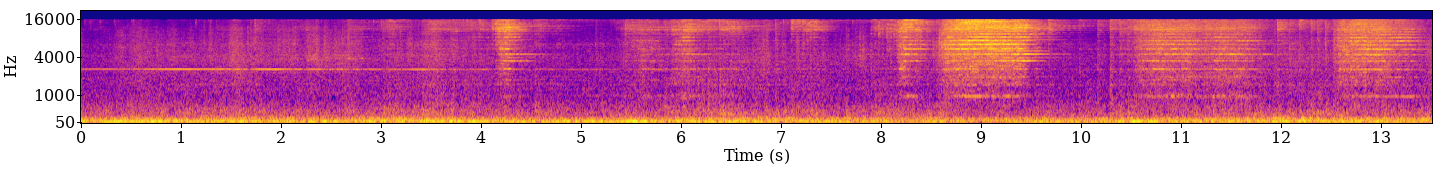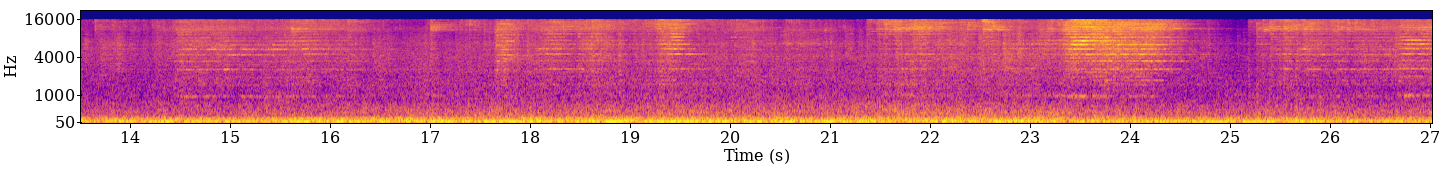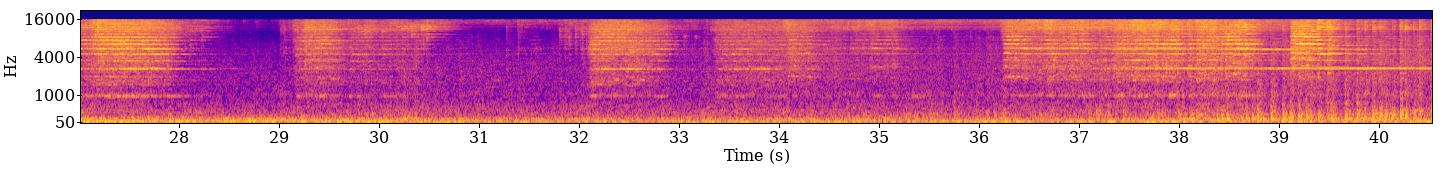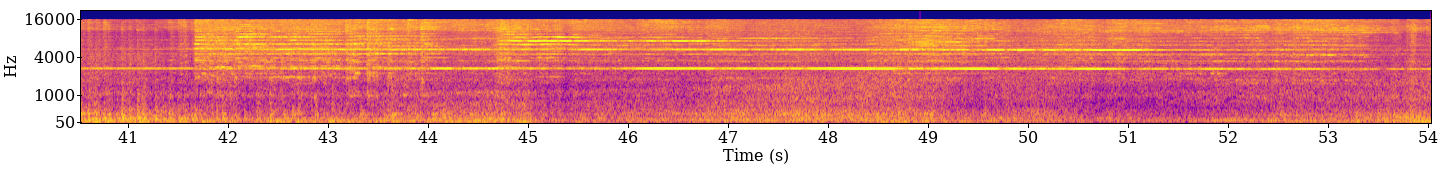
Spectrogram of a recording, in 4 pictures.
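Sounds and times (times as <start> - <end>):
high-pitched wheel squeal: 0.0 - 6.4, 36.2 - 54.0
freight train rumbling past: 0.0 - 54.0.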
